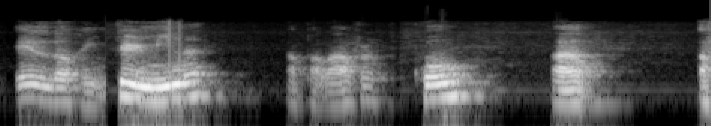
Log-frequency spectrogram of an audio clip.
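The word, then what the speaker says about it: אֱלֹהִים: O Aleph não se pronuncia, mas ele está assinalado como E. E o El, Elohim, Elohim.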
